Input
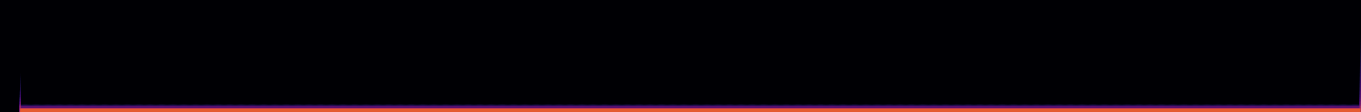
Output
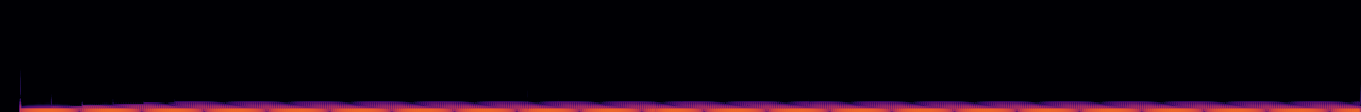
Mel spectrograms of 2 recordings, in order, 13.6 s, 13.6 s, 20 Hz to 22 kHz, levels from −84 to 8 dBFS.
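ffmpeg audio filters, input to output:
-filter_complex "[0:a]asettb=1/sr,asplit=3[s0][s1][s2];[s0]atrim=end=5.274[s3];[s1]atrim=start=5.27:end=6.54,asetpts=PTS-STARTPTS,afade=t=in:d=0.004:c=qsin,afade=t=out:st=1.266:d=0.004:c=qsin,lowshelf=f=93:g=11.5[s4];[s2]atrim=start=6.536[s5];[s3][s4]acrossfade=d=0.004:c1=hsin:c2=qsin[s6];[s6][s5]acrossfade=d=0.004:c1=qsin:c2=hsin,alimiter=level_in=1.33:limit=0.0631:level=0:latency=1:release=177,volume=0.75,asplit=6[s7][s8][s9][s10][s11][s12];[s8]adelay=308,afreqshift=53,volume=0.141[s13];[s9]adelay=616,afreqshift=106,volume=0.0733[s14];[s10]adelay=924,afreqshift=159,volume=0.038[s15];[s11]adelay=1232,afreqshift=212,volume=0.02[s16];[s12]adelay=1540,afreqshift=265,volume=0.0104[s17];[s7][s13][s14][s15][s16][s17]amix=inputs=6:normalize=0,asplit=2[s18][s19];[s19]afreqshift=-1.6[s20];[s18][s20]amix=inputs=2:normalize=1,volume=1.68"

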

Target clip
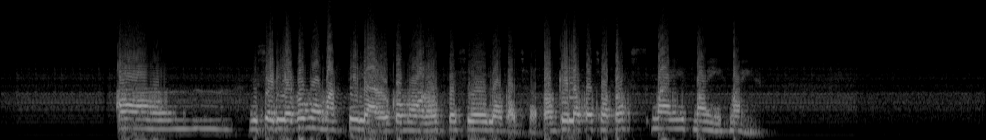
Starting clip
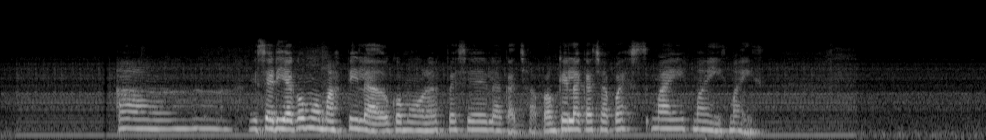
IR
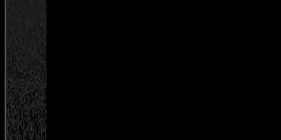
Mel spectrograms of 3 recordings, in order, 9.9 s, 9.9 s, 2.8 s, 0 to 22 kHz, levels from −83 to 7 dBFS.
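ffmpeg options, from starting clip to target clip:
-filter_complex "[0:a]highpass=f=210:p=1,afwtdn=0.0316,acrossover=split=510 3500:gain=0.0794 1 0.2[s0][s1][s2];[s0][s1][s2]amix=inputs=3:normalize=0,acompressor=threshold=0.0251:ratio=4,volume=59.6,asoftclip=hard,volume=0.0168,asplit=2[s3][s4];[s4]adelay=80,lowpass=f=2000:p=1,volume=0.0794,asplit=2[s5][s6];[s6]adelay=80,lowpass=f=2000:p=1,volume=0.47,asplit=2[s7][s8];[s8]adelay=80,lowpass=f=2000:p=1,volume=0.47[s9];[s5][s7][s9]amix=inputs=3:normalize=0[s10];[s3][s10]amix=inputs=2:normalize=0,volume=2.51"

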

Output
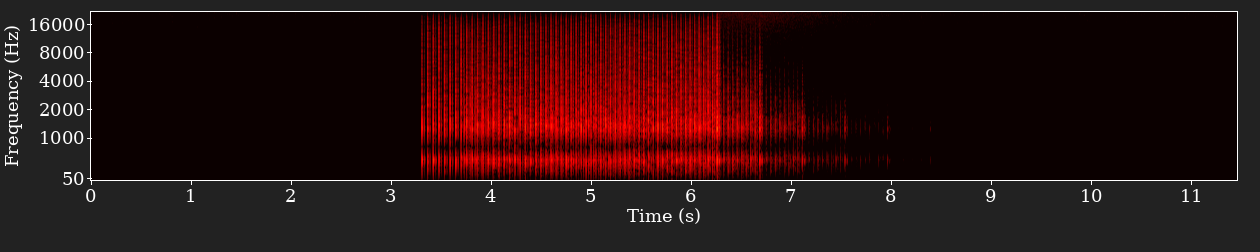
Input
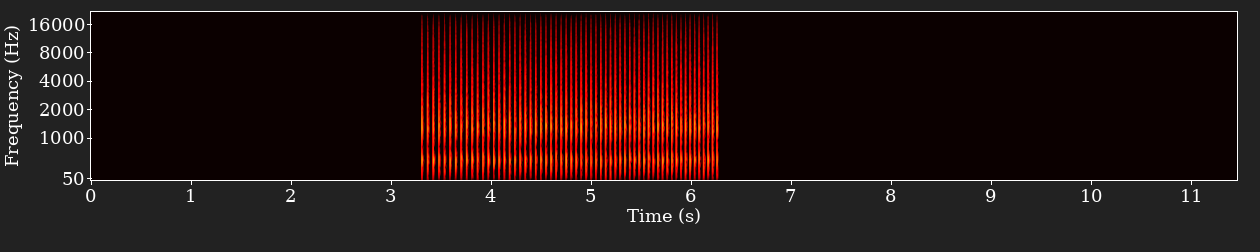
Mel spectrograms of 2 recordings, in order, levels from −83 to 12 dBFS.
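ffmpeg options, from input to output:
-filter_complex "[0:a]highpass=f=130:p=1,aemphasis=mode=production:type=50kf,areverse,acompressor=threshold=0.0178:ratio=12,areverse,asplit=2[s0][s1];[s1]adelay=24,volume=0.266[s2];[s0][s2]amix=inputs=2:normalize=0,asplit=2[s3][s4];[s4]adelay=426,lowpass=f=3200:p=1,volume=0.531,asplit=2[s5][s6];[s6]adelay=426,lowpass=f=3200:p=1,volume=0.44,asplit=2[s7][s8];[s8]adelay=426,lowpass=f=3200:p=1,volume=0.44,asplit=2[s9][s10];[s10]adelay=426,lowpass=f=3200:p=1,volume=0.44,asplit=2[s11][s12];[s12]adelay=426,lowpass=f=3200:p=1,volume=0.44[s13];[s3][s5][s7][s9][s11][s13]amix=inputs=6:normalize=0,adynamicequalizer=threshold=0.002:dfrequency=1900:dqfactor=0.7:tfrequency=1900:tqfactor=0.7:attack=5:release=100:ratio=0.375:range=3:mode=boostabove:tftype=highshelf,volume=0.794"

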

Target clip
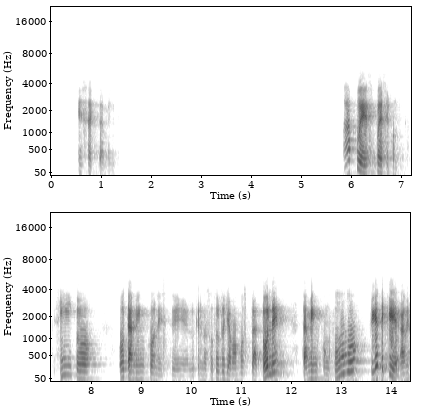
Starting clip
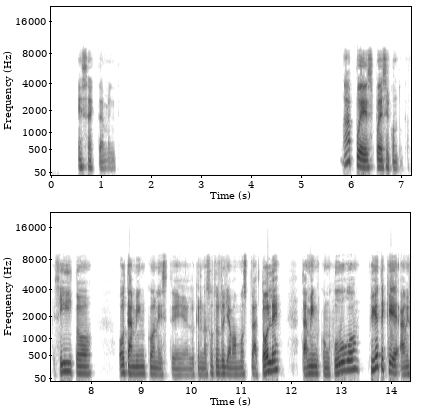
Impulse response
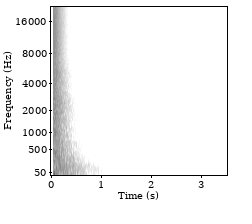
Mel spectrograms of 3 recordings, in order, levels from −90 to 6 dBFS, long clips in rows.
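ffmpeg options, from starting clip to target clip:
-filter_complex "[0:a]aeval=exprs='0.596*(cos(1*acos(clip(val(0)/0.596,-1,1)))-cos(1*PI/2))+0.133*(cos(3*acos(clip(val(0)/0.596,-1,1)))-cos(3*PI/2))+0.0211*(cos(8*acos(clip(val(0)/0.596,-1,1)))-cos(8*PI/2))':c=same,asplit=2[s0][s1];[1:a]atrim=start_sample=2205[s2];[s1][s2]afir=irnorm=-1:irlink=0,volume=0.0668[s3];[s0][s3]amix=inputs=2:normalize=0,highpass=f=550:t=q:w=0.5412,highpass=f=550:t=q:w=1.307,lowpass=f=2600:t=q:w=0.5176,lowpass=f=2600:t=q:w=0.7071,lowpass=f=2600:t=q:w=1.932,afreqshift=-220"

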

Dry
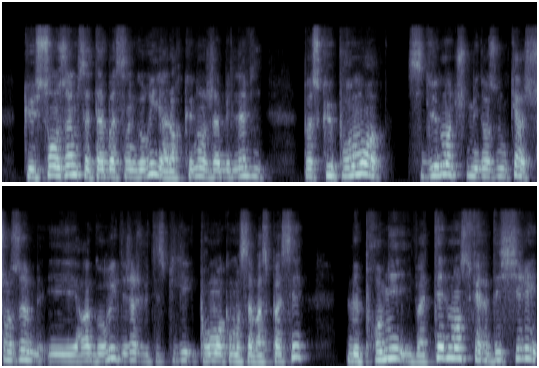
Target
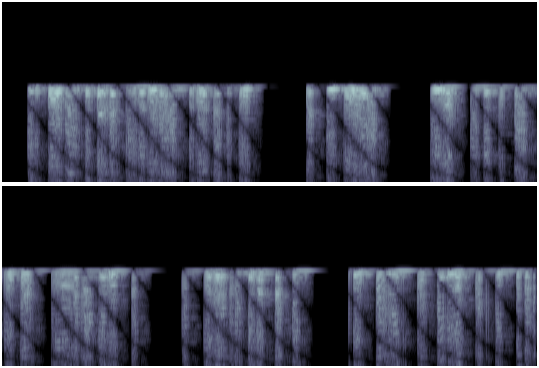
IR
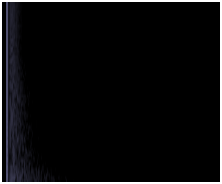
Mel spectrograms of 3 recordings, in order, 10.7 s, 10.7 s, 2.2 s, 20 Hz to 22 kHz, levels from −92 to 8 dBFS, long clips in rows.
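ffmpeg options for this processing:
-filter_complex "[0:a]agate=range=0.0224:threshold=0.0316:ratio=3:detection=peak,afwtdn=0.0398,aemphasis=mode=production:type=cd,bandreject=f=164.4:t=h:w=4,bandreject=f=328.8:t=h:w=4,bandreject=f=493.2:t=h:w=4,bandreject=f=657.6:t=h:w=4,bandreject=f=822:t=h:w=4,bandreject=f=986.4:t=h:w=4,bandreject=f=1150.8:t=h:w=4,bandreject=f=1315.2:t=h:w=4,bandreject=f=1479.6:t=h:w=4,asplit=3[s0][s1][s2];[s0]afade=t=out:st=8.12:d=0.02[s3];[s1]asubboost=boost=3:cutoff=100,afade=t=in:st=8.12:d=0.02,afade=t=out:st=10.24:d=0.02[s4];[s2]afade=t=in:st=10.24:d=0.02[s5];[s3][s4][s5]amix=inputs=3:normalize=0,acompressor=mode=upward:threshold=0.0708:ratio=2.5,aeval=exprs='val(0)*gte(abs(val(0)),0.112)':c=same,asplit=2[s6][s7];[s7]adelay=21,volume=0.531[s8];[s6][s8]amix=inputs=2:normalize=0[s9];[1:a]atrim=start_sample=2205,afade=t=out:st=0.18:d=0.01,atrim=end_sample=8379[s10];[s9][s10]afir=irnorm=-1:irlink=0,lowpass=f=2700:t=q:w=0.5098,lowpass=f=2700:t=q:w=0.6013,lowpass=f=2700:t=q:w=0.9,lowpass=f=2700:t=q:w=2.563,afreqshift=-3200,asplit=2[s11][s12];[s12]afreqshift=-2[s13];[s11][s13]amix=inputs=2:normalize=1,volume=2"

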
